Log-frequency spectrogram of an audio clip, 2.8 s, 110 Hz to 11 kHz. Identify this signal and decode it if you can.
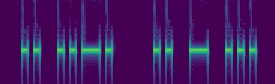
Morse code, heard as a keyed tone, about 20 wpm, 700 Hz. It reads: IF ITS
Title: Sentences from Top 1000 Words - Review Part 3 - 20wpm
